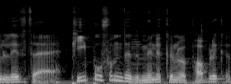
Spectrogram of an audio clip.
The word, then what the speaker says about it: Dominica: With Dominicans from the Dominican Republic, the me syllable is stressed, while Dominicans from Dominica, the ni syllable is stressed, Dominica and Dominica respectively.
